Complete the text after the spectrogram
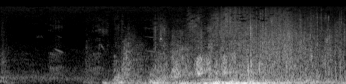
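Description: A heavy creature crashes down with a deep, rumbling thud.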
